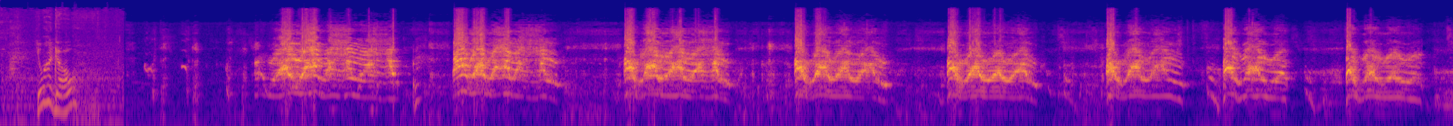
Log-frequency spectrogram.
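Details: Domestic dog making funny noises: a series of drawn-out, wavering howl-like moans, each about one to one and a half seconds long, repeated roughly every two seconds. Background music and a person's voice are present.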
